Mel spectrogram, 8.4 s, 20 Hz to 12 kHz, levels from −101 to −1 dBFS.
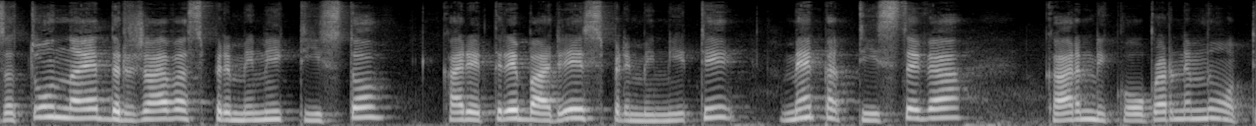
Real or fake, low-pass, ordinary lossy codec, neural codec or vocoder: fake; none; none; codec, 24 kHz, 0.9 kbps, WavTokenizer, medium speech release version 2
